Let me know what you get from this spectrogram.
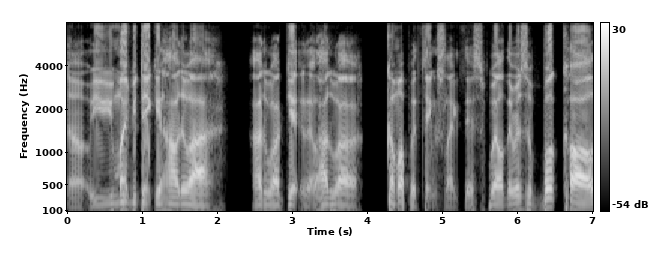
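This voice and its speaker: Here is a man with a plain, everyday voice, fairly low in pitch and fairly even in intonation, at a moderate pace. The sound is dry and close with no echo, against a quiet background. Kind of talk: casual religious commentary show. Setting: old microphone, software-enhanced audio.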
